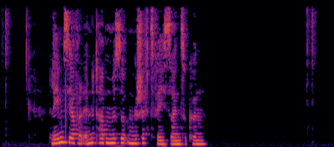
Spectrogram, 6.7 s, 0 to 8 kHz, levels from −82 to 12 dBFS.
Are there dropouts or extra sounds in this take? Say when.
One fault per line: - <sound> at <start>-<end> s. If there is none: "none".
none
